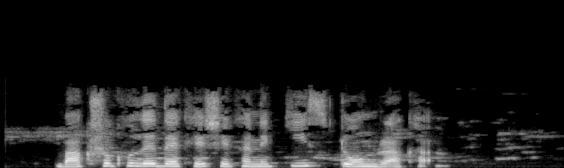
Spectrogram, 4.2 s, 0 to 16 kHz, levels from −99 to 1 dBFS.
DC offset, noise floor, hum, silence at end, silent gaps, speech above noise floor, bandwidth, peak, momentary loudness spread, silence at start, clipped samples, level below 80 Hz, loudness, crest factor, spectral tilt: under 0.1%; -51 dBFS; none; 0.9 s; none; 33 dB; 7.6 kHz; -2 dBFS; 12 LU; 0.45 s; under 0.1%; -62 dBFS; -18 LUFS; 18 dB; -5.5 dB/octave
